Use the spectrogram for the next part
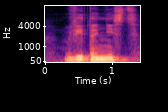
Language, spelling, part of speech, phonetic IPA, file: Ukrainian, відданість, noun, [ˈʋʲidːɐnʲisʲtʲ], Uk-відданість.ogg
- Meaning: devotion, devotedness, dedication, faithfulness, fidelity, loyalty, attachment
